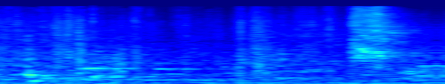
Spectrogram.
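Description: Clear plastic bags and paper sheets handled and rustled at a table, with one short, loud crinkle near the end.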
